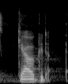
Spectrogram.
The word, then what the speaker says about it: Gal Gadot: It's Gal Gadot.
